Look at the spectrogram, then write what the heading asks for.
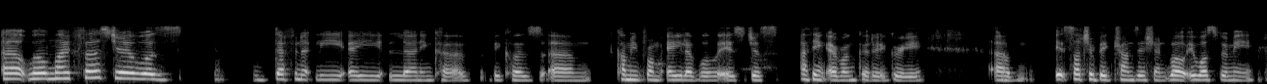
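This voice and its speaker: A woman's voice: medium pitch, steady tone, moderate pace, dry recording. A young woman history student on a video call, hesitant, with many "um" and "you know". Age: young adult. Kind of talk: casual chat on video call. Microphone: laptop webcam on video call. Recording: dull, dry webcam audio.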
